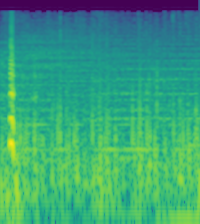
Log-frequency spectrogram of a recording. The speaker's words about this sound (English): Just brr, brr, brr. I'm gonna try to edit in some like horse hoof sounds there.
